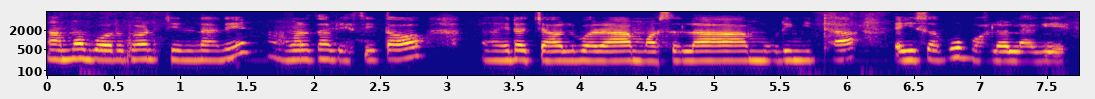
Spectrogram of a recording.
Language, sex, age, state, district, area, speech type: Odia, female, 18-30, Odisha, Bargarh, rural, spontaneous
